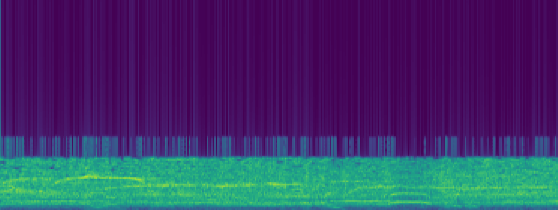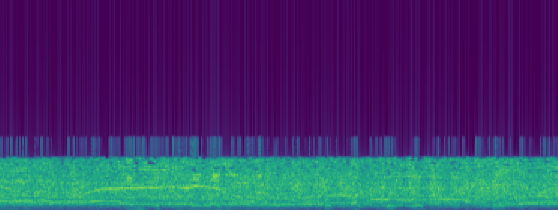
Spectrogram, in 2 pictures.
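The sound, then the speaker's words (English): A crowd cheering and whooping in wild reaction to a speaker: a continuous, loud wall of shouts, cheers and high whoops with no break for the whole stretch. “And the crowd goes wild.”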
